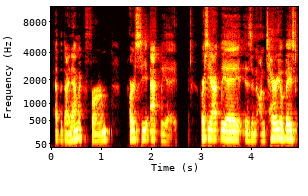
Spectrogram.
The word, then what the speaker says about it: Atelier: Atelier. Atelier.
